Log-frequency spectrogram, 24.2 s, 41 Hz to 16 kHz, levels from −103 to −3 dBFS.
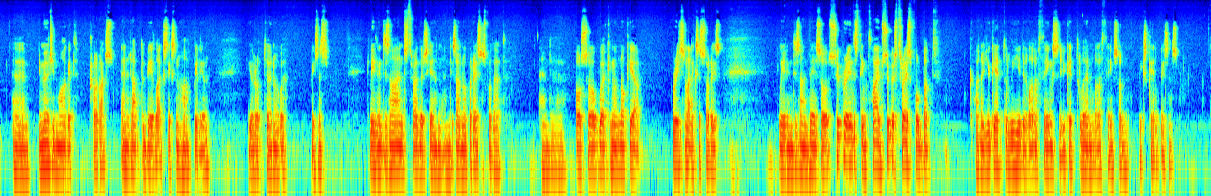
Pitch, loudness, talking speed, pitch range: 90 Hz, -23 LUFS, 165 wpm, 90-95 Hz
